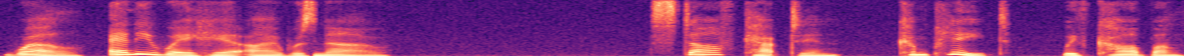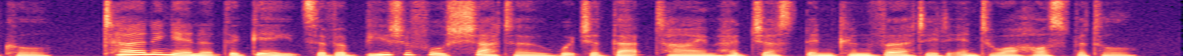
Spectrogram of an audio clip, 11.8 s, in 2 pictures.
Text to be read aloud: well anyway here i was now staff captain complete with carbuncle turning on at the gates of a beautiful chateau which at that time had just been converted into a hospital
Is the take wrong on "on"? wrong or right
wrong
